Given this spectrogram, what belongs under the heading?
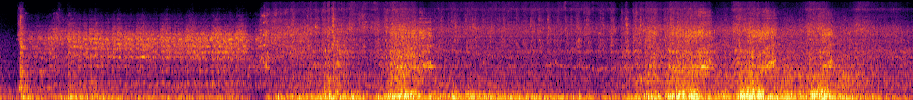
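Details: Junkyard Chevy Tri-Five with HEI distributor, after coil replacement: engine catches and runs rough with irregular pops and spits through intake and exhaust; misfire, not fuel, so the ignition module is suspected next.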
